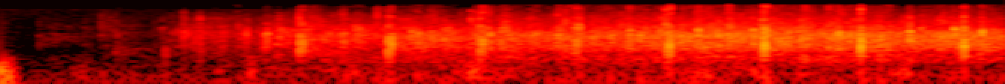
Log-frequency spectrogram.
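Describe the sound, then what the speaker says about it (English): Conference audience applauding a speaker at an SEO event in Brighton, starting sparse and swelling into a steady wash of many hands, moderately distant and without talk. "If we could have a huge round of applause for Stephan, please, everybody."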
